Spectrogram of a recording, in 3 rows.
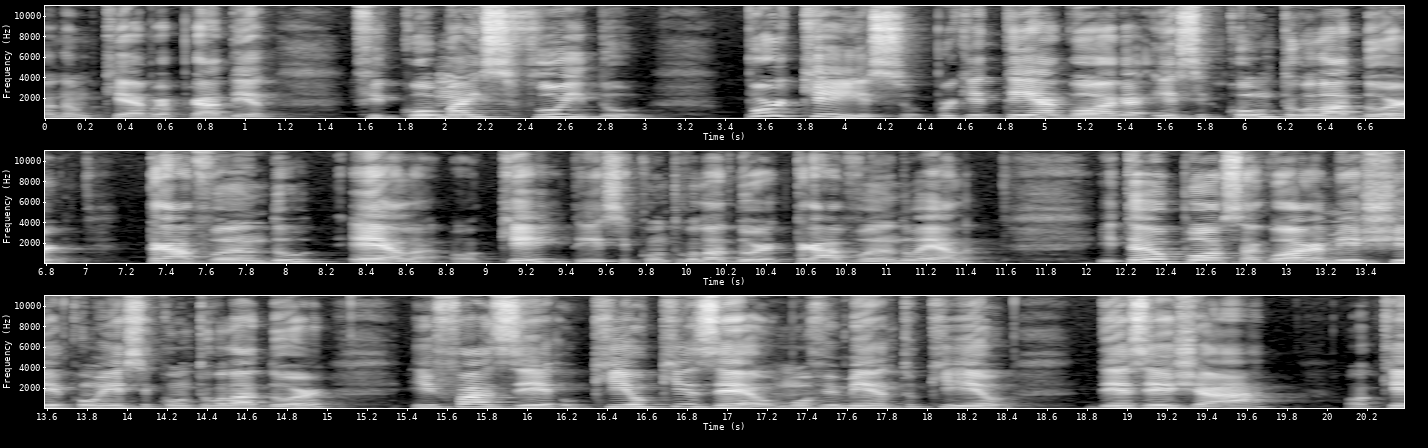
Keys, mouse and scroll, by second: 4.9 right click, 5.3 middle click, 7.8 scroll down 1, 8.4 scroll up 1, 10.2 right click, 10.9 right click, 13.7 click, 15.8 right click, 16.2 middle click, 16.9 right click, 17.5 right click, 18.4 click, 19.5 r.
